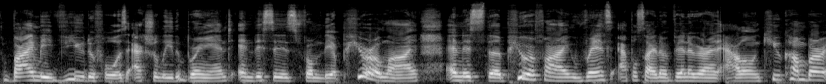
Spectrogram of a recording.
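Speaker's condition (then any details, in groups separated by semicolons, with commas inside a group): No condition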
